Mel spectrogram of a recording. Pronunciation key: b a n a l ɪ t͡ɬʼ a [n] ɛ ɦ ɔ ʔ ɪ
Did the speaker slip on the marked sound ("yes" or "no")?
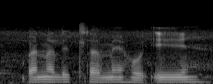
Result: yes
